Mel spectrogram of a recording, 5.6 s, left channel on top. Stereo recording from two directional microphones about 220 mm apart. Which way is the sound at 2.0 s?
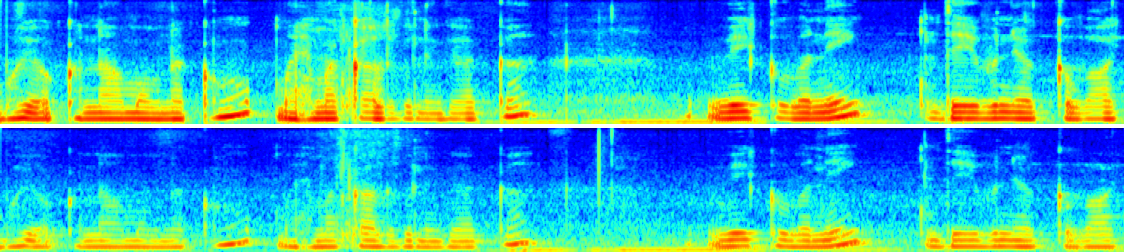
30° left (ahead or behind).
